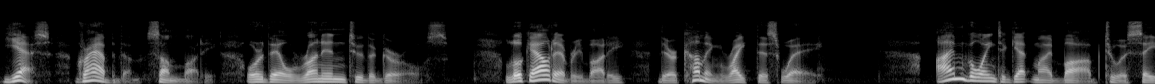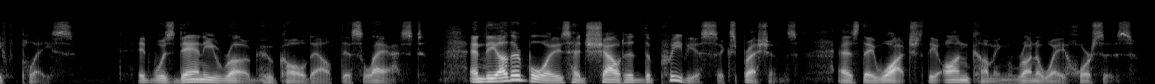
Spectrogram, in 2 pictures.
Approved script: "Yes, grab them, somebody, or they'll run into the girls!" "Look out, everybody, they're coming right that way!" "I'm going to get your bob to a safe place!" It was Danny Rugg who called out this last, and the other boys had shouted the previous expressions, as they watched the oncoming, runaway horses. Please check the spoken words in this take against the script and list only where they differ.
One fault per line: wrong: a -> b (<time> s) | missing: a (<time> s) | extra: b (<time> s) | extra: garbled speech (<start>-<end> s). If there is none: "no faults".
wrong: that -> this (7.6 s)
wrong: your -> my (10.3 s)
